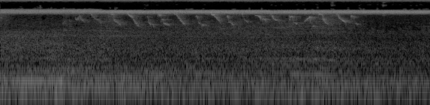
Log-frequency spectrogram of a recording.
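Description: A bird calling in a quick series of short, high, falling chirps for a few seconds, over a steady low outdoor rumble and a thin steady high tone.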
